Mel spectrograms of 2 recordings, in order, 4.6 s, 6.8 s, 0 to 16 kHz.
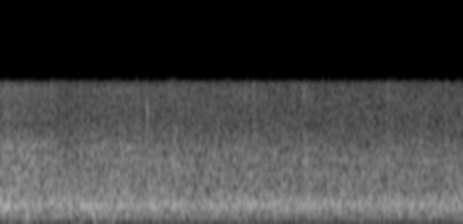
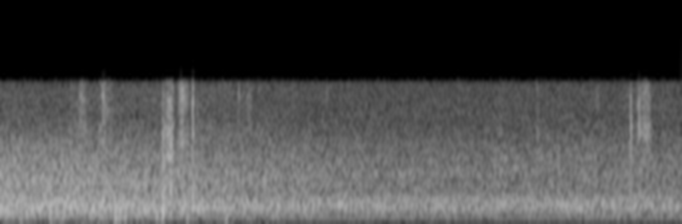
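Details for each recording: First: Sears Emerson Turn of the Century 52-inch ceiling fan, about 1982–83, with an Emerson K-55 motor, on medium speed: a quiet, slow whir with faint, irregular light ticks. Cause of the ticking not identified. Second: 52-inch Sears (Emerson) Turn of the Century three-speed ceiling fan on its slow medium speed: soft even airy hum, no grinding; bearings seem good.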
